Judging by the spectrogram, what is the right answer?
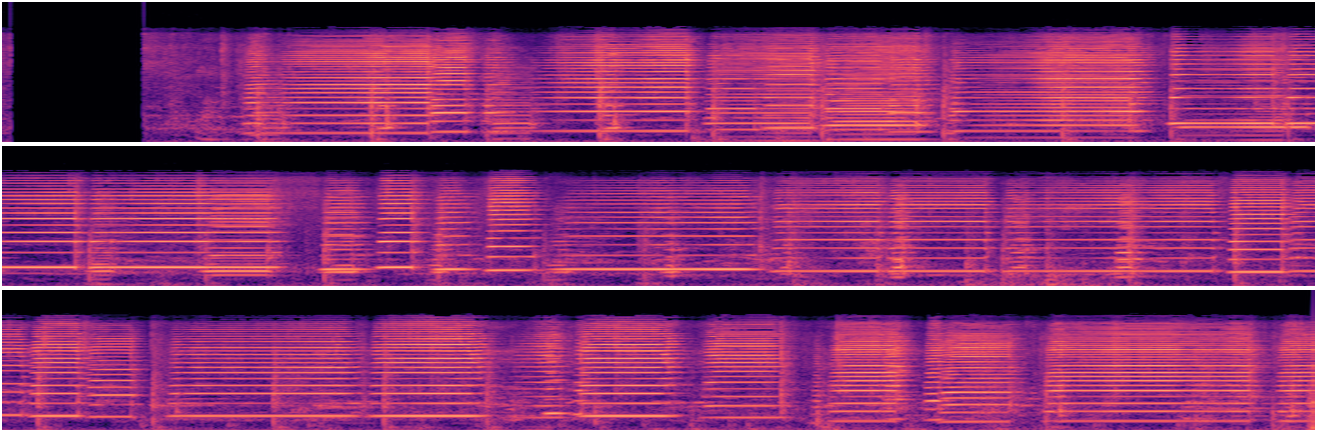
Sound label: Polka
